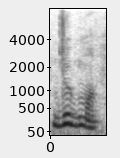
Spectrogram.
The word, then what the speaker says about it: যুগ্ম: যেমন দেখো, আমরা বললাম যুগ্ম, তাহলে এর উচ্চারণটা কী হবে? উচ্চারণটা হবে জ্বর সুকার জু, এখানে যেহেতু অন্তস্থ জ বর্গীয় জ হয়ে যাবে, যুগ, এখানে ম আছে, এখানে হবে মৌকার ম, যুগ্ম।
